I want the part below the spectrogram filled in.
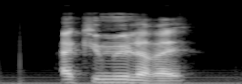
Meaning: first/second-person singular conditional of accumuler
- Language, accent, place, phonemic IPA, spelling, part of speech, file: French, France, Lyon, /a.ky.myl.ʁɛ/, accumulerais, verb, LL-Q150 (fra)-accumulerais.wav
